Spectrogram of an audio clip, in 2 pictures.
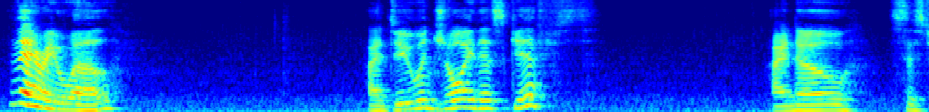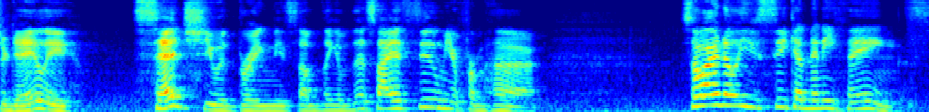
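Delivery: icy, coldly amused delivery. A game master voicing a character who receives a gift, with cold amusement. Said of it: "She kind of smiles with a cold amusement".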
